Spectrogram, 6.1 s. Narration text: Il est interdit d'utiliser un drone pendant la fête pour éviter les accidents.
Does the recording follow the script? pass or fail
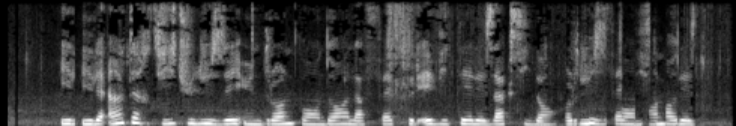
fail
